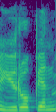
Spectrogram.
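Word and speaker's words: European: क्योंकि देखो यूरोपियन में जो ई से तो स्टार्ट हो रहा है। बट जब हम उसे प्रोनंसिएट करते हैं। यू पहले आता है यूरोप। क्योंकि ई क्या होता है? साइलेंट हो जाता है।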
